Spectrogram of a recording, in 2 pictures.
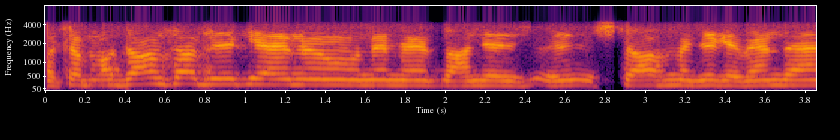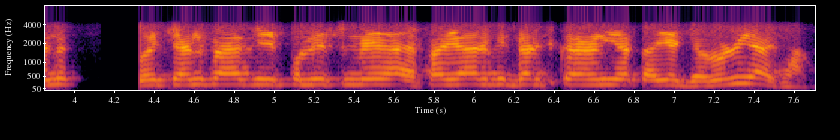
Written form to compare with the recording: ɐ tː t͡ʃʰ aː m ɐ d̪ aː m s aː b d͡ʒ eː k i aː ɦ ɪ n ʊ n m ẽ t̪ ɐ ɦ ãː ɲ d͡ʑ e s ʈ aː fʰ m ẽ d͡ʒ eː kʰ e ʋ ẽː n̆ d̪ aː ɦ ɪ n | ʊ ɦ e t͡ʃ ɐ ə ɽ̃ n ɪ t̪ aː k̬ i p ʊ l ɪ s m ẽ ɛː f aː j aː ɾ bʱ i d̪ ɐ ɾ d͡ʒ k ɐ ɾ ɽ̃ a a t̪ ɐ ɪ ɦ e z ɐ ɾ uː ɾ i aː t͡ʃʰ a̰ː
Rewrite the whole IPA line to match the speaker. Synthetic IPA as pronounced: ɐ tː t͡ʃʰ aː m ɐ d̪ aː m s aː b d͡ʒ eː k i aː ɦ ɪ n ʊ n m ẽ t̪ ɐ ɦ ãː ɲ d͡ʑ e s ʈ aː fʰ m ẽ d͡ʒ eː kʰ e ʋ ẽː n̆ d̪ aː ɦ ɪ n | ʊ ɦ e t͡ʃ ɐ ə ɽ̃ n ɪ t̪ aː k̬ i p ʊ l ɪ s m ẽ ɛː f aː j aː ɾ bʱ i d̪ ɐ ɾ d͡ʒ k ɐ ɾ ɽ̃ i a t̪ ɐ ɪ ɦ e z ɐ ɾ uː ɾ i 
